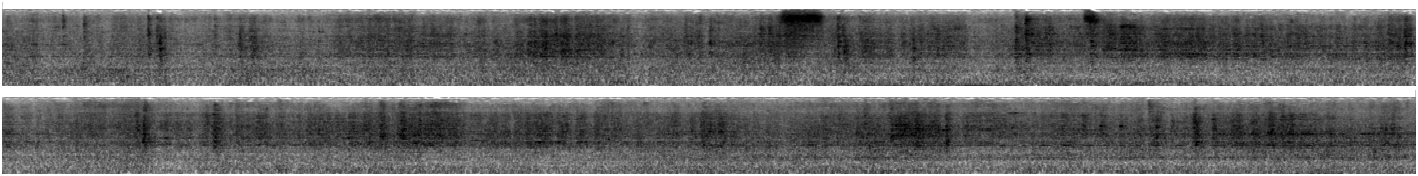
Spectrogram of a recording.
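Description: A diesel locomotive moving a cut of tank cars slowly through a rail yard: a steady engine rumble with wheels clacking over rail joints and a faint high wheel squeal now and then.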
